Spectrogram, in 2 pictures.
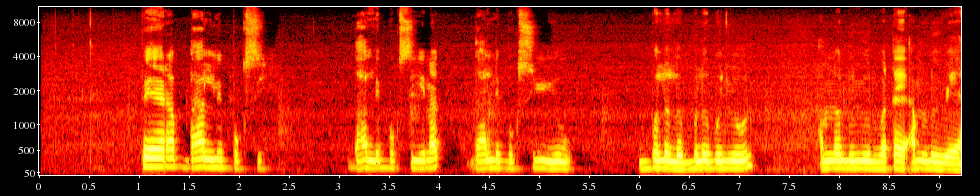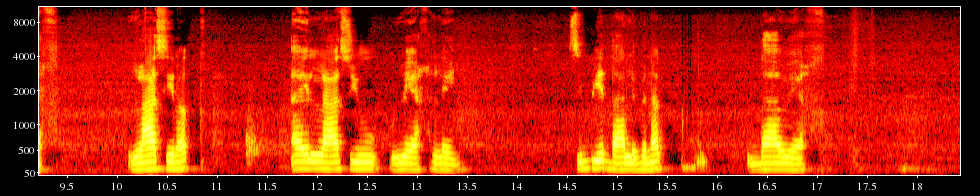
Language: Wolof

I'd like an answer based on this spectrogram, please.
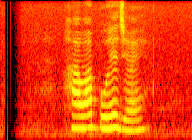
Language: Bangla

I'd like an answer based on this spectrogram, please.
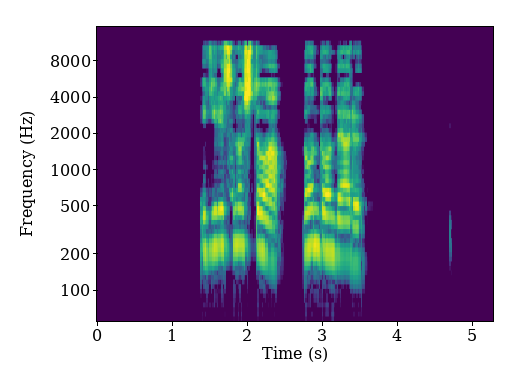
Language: Japanese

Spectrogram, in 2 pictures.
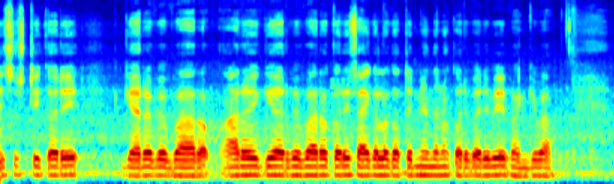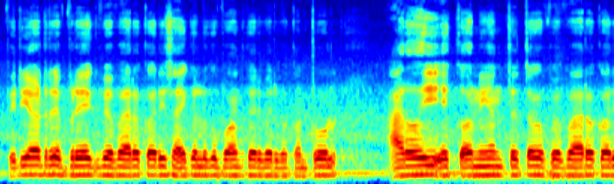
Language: Kui (India)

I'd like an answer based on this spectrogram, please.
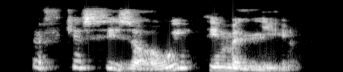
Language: Kabyle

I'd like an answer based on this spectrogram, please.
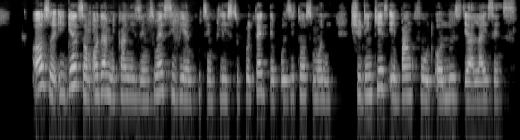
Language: Nigerian Pidgin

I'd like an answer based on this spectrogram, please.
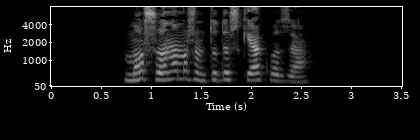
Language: Mari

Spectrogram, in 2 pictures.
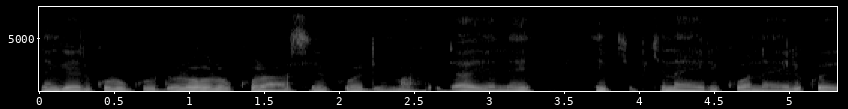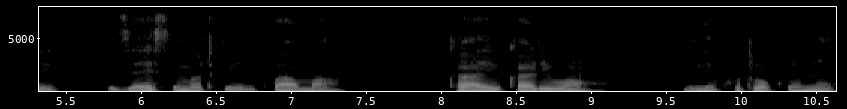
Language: Masaaba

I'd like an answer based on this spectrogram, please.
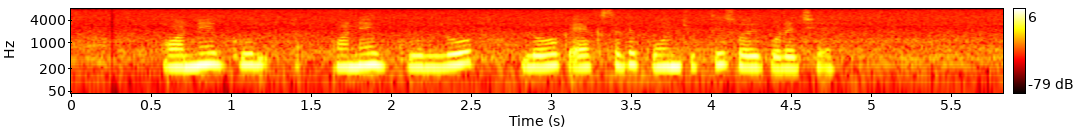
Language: Bangla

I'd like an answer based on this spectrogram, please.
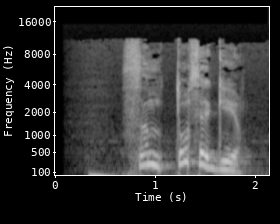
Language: Kabyle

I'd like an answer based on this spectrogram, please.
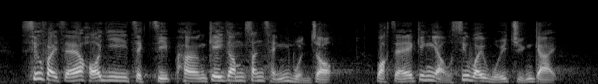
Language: Cantonese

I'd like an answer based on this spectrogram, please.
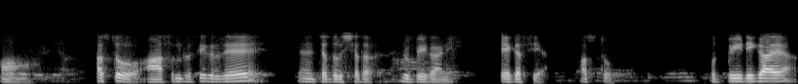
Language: Sanskrit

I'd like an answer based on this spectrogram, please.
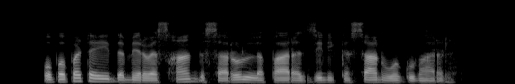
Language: Pashto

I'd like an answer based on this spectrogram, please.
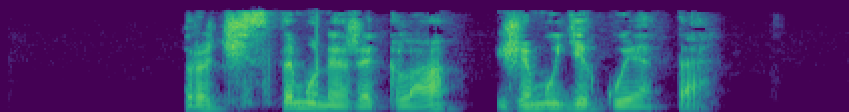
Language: Czech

